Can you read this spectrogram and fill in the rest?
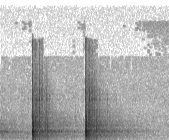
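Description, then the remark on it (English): Two firm knocks on a wooden door, evenly spaced less than half a second apart, each with a hollow resonant thud that rings out briefly before fading into silence. “Maybe he's inviting you to hear the knock.”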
